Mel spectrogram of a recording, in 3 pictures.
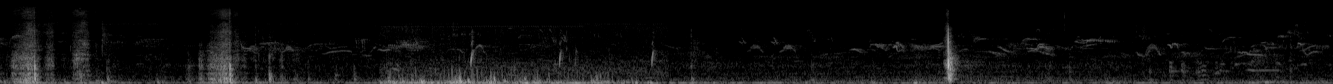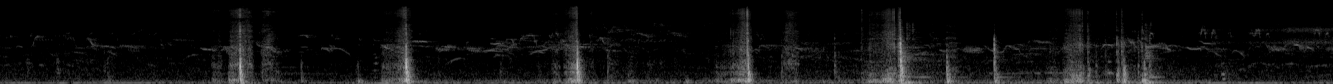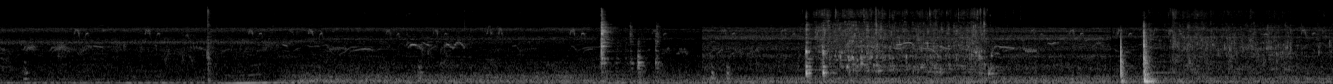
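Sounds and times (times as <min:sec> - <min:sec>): birds chirping: 0:00.0 - 0:39.9
knife chopping on wooden board: 0:17.1 - 0:17.6, 0:18.8 - 0:19.3, 0:20.5 - 0:21.3, 0:21.9 - 0:24.9.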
